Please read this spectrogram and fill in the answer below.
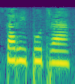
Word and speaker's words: Sariputra: Ngài Xá Lợi Phất, Ấn Độ đọc là Sariputra, chữ Hán là Thân Tử.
